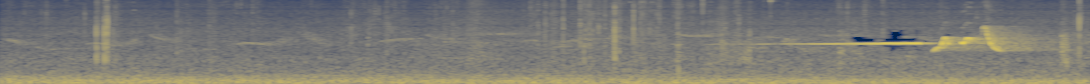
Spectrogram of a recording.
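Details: Japanese bush warbler singing on a morning walk after rain: a long thin steady whistle rises into a short burst of loud warbled notes at the end, over a low constant background rumble.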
